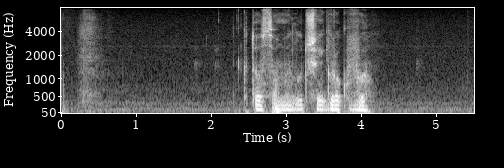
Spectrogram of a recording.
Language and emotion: Russian, neutral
